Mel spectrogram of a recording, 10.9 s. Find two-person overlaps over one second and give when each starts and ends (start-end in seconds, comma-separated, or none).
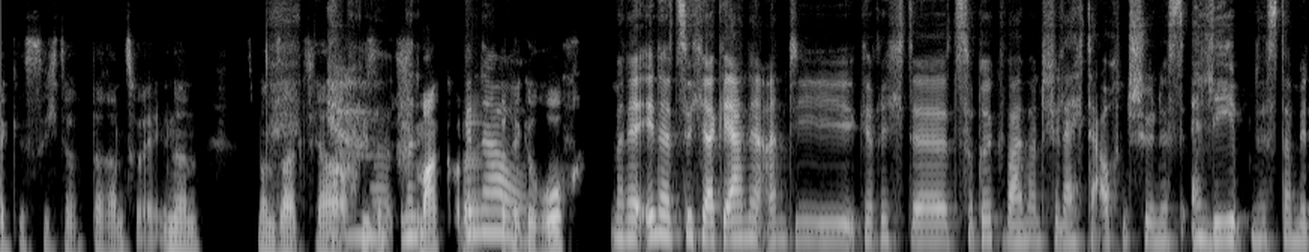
2.7-4.5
